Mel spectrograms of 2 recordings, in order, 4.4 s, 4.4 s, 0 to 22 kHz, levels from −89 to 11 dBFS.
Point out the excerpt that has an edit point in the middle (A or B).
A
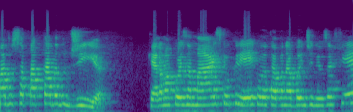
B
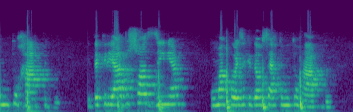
B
